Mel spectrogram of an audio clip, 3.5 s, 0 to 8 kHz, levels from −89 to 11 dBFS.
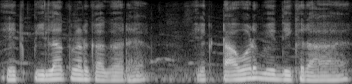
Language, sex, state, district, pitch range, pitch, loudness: Hindi, male, Bihar, Patna, 105-125 Hz, 110 Hz, -16 LUFS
